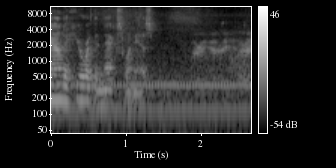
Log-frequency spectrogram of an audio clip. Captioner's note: calculator voices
